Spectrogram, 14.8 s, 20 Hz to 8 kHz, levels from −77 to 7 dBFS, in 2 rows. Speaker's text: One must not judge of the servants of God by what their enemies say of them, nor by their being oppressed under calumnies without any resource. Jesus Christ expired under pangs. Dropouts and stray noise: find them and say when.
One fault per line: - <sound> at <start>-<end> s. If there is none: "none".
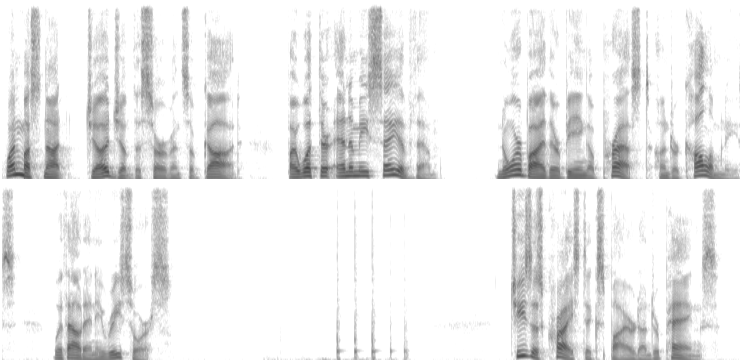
- tap at 10.0-11.5 s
